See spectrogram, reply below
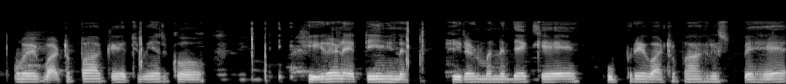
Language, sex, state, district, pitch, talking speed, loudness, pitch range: Marwari, male, Rajasthan, Nagaur, 125 Hz, 120 wpm, -17 LUFS, 125-130 Hz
